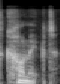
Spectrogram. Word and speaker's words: Connacht: The usual English spelling in Ireland since the Gaelic revival is conict, the spelling of the dissist Irish singular.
